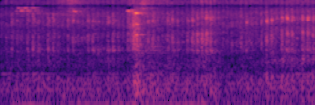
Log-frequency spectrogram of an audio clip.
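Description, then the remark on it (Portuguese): The engine of a large Magazine Luiza delivery truck rumbles steadily, a low continuous drone with a brief hiss midway, as the truck turns around slowly on the street after making a delivery on a Wednesday night. “Agora o caminhão da Magazine Luiza tava tá saindo aqui, fazendo a volta, tava entregando coisa para alguém numa quarta-feira de noite.”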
